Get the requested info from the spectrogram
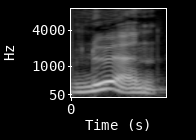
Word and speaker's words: Nguyen: diesen James Nguyen, ich hoffe, ich habe es richtig ausgesprochen. – Heißt das wie Nürnberg, musst du es aussprechen, ohne Berg, Nürn.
